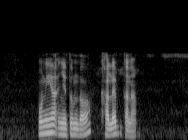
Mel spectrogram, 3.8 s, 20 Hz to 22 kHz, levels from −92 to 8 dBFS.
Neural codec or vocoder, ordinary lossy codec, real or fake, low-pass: codec, 16 kHz, 4 kbps, FunCodec, trained on Chinese and English, 50 frames a second; AAC, 48 kbps; fake; 5.4 kHz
